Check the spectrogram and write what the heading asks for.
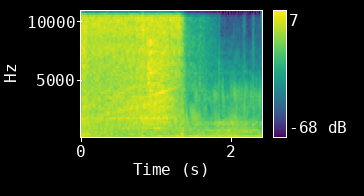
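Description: Cinematic intro sound effect for a fireball burst: a loud fiery hiss that cuts off suddenly about one and a half seconds in, as a deep bass rumble swells and dark, low music begins under it.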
